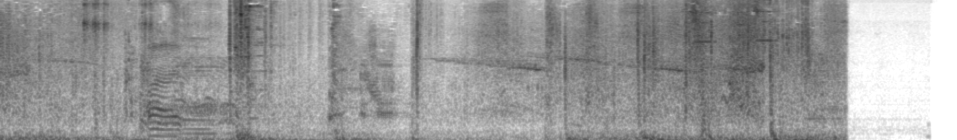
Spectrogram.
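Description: Gunfire and explosions from a game crackle and boom.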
